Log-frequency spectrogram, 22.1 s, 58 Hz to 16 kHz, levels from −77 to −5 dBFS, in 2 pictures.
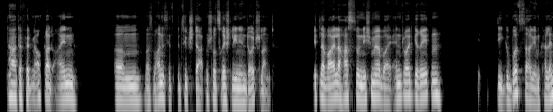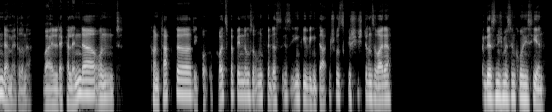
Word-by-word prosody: Ja, 125 Hz, -1 st, +3 dB
da 120 Hz, 0 st, 0 dB
fällt 120 Hz, -4 st, 0 dB
mir 115 Hz, -1 st, -5 dB
auch 125 Hz, -1 st, -4 dB
grade 120 Hz, -1 st, +1 dB
ein, 115 Hz, 0 st, +1 dB, 0.7 s
ähm, 105 Hz, -1 st, +2 dB
was 100 Hz, -3 st, -7 dB
waren 110 Hz, +4 st, +1 dB
das 120 Hz, -1 st, -2 dB
jetzt, 100 Hz, 0 st, -11 dB
bezüglich 100 Hz, -1 st, -4 dB
Datenschutzrichtlinien 105 Hz, -3 st, +1 dB
in 95 Hz, -, -1 dB
Deutschland? 100 Hz, +4 st, -3 dB, 0.7 s
Mittlerweile 115 Hz, 0 st, +4 dB
hast 125 Hz, +1 st, 0 dB
du 125 Hz, -, +3 dB
nicht 115 Hz, +1 st, +2 dB
mehr 125 Hz, -1 st, +4 dB
bei 110 Hz, -1 st, -3 dB
Android-Geräten 130 Hz, +1 st, +1 dB, 1.1 s
die 110 Hz, -3 st, -2 dB
Geburtstage 115 Hz, -1 st, 0 dB
im 95 Hz, 0 st, -3 dB
Kalender 120 Hz, +9 st, +1 dB
mehr -, -, -7 dB
drinnen, -, -, -10 dB, 0.2 s
weil 95 Hz, 0 st, 0 dB
der -, -, -1 dB
Kalender 145 Hz, +8 st, +4 dB
und -, -, -3 dB, 0.5 s
Kontakte, 135 Hz, +6 st, +2 dB
die 105 Hz, -2 st, -8 dB
Kr -, -, -12 dB, 0.2 s
Kreuzverbindung 135 Hz, +2 st, -2 dB
so 135 Hz, -, -5 dB
ungefähr, 125 Hz, 0 st, -4 dB
das 110 Hz, -1 st, -5 dB
ist 130 Hz, +1 st, -11 dB
irgendwie 120 Hz, -2 st, -3 dB
wegen 100 Hz, 0 st, -3 dB
Datenschutz-Geschichte 130 Hz, +1 st, -6 dB
und 125 Hz, -1 st, 0 dB
so 120 Hz, -, -3 dB
weiter 120 Hz, +2 st, +4 dB, 1.8 s
können 125 Hz, -, -6 dB
das 125 Hz, -1 st, +4 dB
nicht 130 Hz, -2 st, +2 dB
mehr 125 Hz, -, +3 dB
synchronisieren. 120 Hz, -5 st, 0 dB
120 Hz, 140 wpm, -24 LUFS, 110-130 Hz, 1.8 s, Mittlerweile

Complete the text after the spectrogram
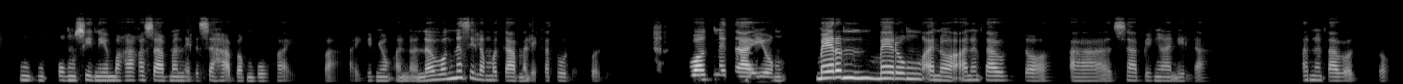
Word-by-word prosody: kung 200 Hz, -1 st, -9 dB, 0.2 s
kung 195 Hz, 0 st, -7 dB
sino 200 Hz, -4 st, +4 dB
'yong 185 Hz, 0 st, -3 dB
makakasama 190 Hz, -1 st, -1 dB
nila 175 Hz, -, -13 dB
sa 195 Hz, +3 st, 0 dB
habang 170 Hz, -2 st, -5 dB
buhay, 165 Hz, 0 st, -13 dB
'di -, -, -57 dB
ba, -, -, -10 dB, 0.2 s
ayun 180 Hz, -, -18 dB
'yong 175 Hz, -, -9 dB
ano 90 Hz, +1 st, -9 dB
na 200 Hz, +4 st, +1 dB
'wag 245 Hz, +4 st, +1 dB
na 315 Hz, -, +3 dB
silang 270 Hz, -8 st, -3 dB
magkamali 180 Hz, -4 st, -3 dB
katulad 180 Hz, -2 st, -12 dB, 0.2 s
ko. -, -, -14 dB, 0.9 s
'Wag 225 Hz, 0 st, +8 dB
na 220 Hz, -, -1 dB
tayong 185 Hz, -2 st, +3 dB, 0.3 s
meron, 305 Hz, +3 st, +8 dB, 0.3 s
merong 265 Hz, -2 st, +2 dB
ano 195 Hz, -3 st, 0 dB
anong 205 Hz, +1 st, -4 dB
tawag 195 Hz, -1 st, -1 dB
dito, 180 Hz, -1 st, -8 dB, 0.4 s
ah, 170 Hz, -, -7 dB
sabi 180 Hz, -1 st, -5 dB
nga 175 Hz, -1 st, -6 dB
nila 170 Hz, -, -13 dB, 1.0 s
anong 205 Hz, -1 st, -9 dB
tawag 175 Hz, -, -4 dB
dito. -, -, -21 dB
190 Hz, 160 wpm, -23 LUFS, 180-210 Hz, 1.0 s, Wag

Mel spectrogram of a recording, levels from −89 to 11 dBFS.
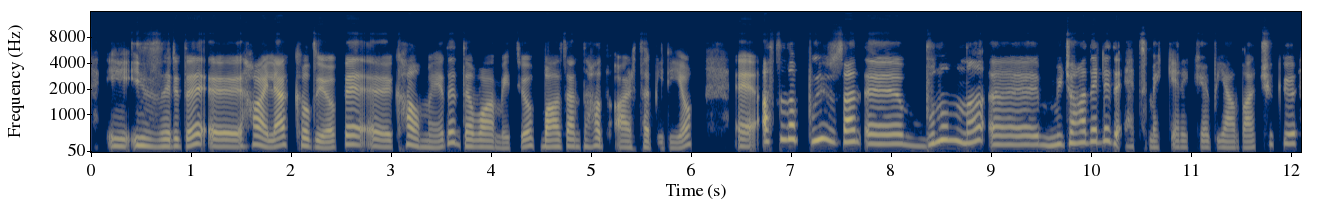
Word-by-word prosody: iii, 190 Hz, -1 st, -3 dB
izleri 180 Hz, -1 st, -3 dB
de, 220 Hz, +7 st, +4 dB
eee, 175 Hz, -1 st, +3 dB
hâlâ 205 Hz, -3 st, +5 dB
kalıyor 165 Hz, -6 st, 0 dB
ve, -, -, +7 dB
eee, 185 Hz, -6 st, +1 dB
kalmaya 170 Hz, -8 st, -1 dB
da 275 Hz, -, 0 dB
devam 170 Hz, -4 st, -1 dB
ediyor. 170 Hz, +7 st, -3 dB
Bazen 175 Hz, +1 st, +1 dB
daha 180 Hz, +3 st, -3 dB
da -, -, -2 dB
artabiliyor. 155 Hz, +3 st, -3 dB, 0.5 s
Eee, -, -, +6 dB
aslında 365 Hz, 0 st, +4 dB
bu 325 Hz, -, +2 dB
yüzden, 300 Hz, -4 st, +4 dB
eee, 245 Hz, 0 st, +3 dB
bununla, 275 Hz, -, -2 dB
eee, 225 Hz, 0 st, -1 dB
mücadele 275 Hz, +9 st, 0 dB
de -, -, +3 dB
etmek 160 Hz, -2 st, -6 dB
gerekiyor 160 Hz, 0 st, -7 dB
bir 160 Hz, -, -11 dB
yandan. 155 Hz, 0 st, -2 dB
Çünkü, 240 Hz, +2 st, -3 dB
190 Hz, 150 wpm, -24 LUFS, 170-245 Hz, 0.5 s, ve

